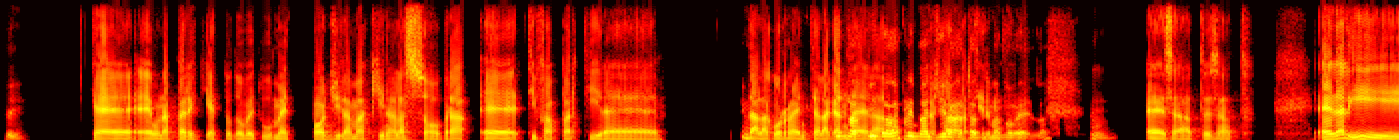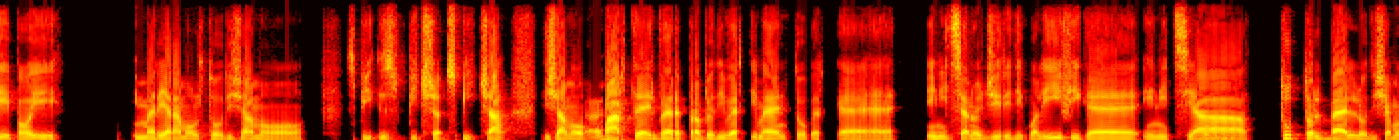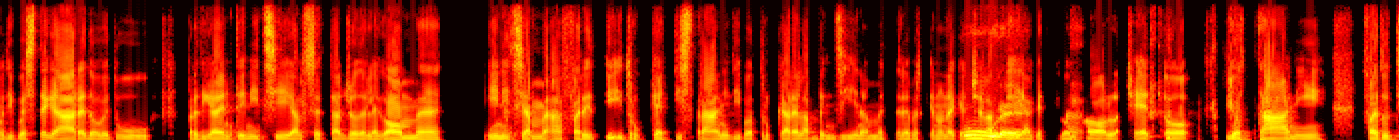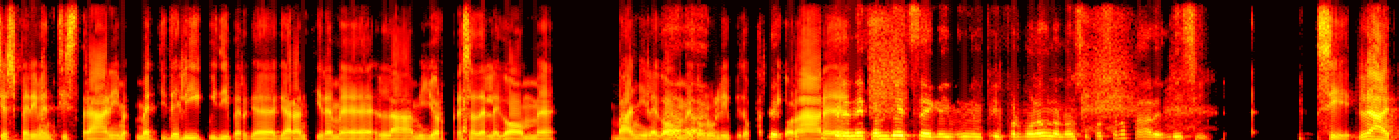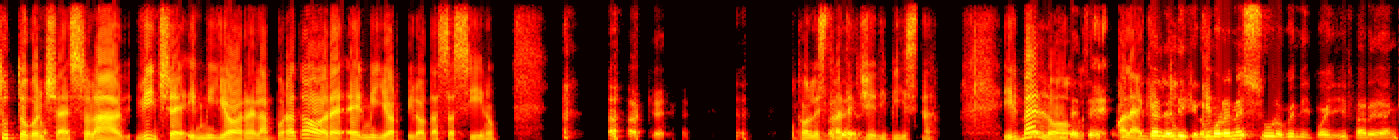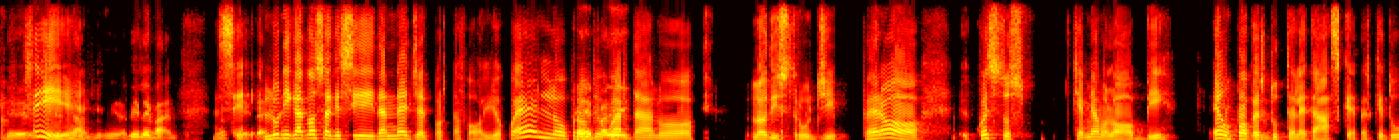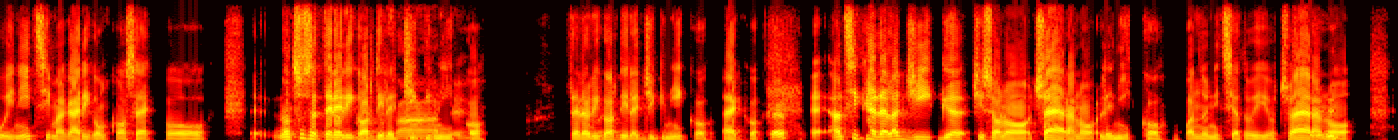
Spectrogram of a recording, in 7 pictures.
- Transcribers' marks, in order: other background noise; other noise; "maniera" said as "mariera"; "diciamo" said as "disciamo"; "diciamo" said as "disciamo"; "diciamo" said as "disciamo"; chuckle; "certo" said as "cetto"; laugh; chuckle; chuckle; "Cioè" said as "oè"; inhale; exhale; chuckle; laugh; laughing while speaking: "Okay"; chuckle; chuckle
- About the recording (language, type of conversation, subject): Italian, podcast, C’è un piccolo progetto che consiglieresti a chi è alle prime armi?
